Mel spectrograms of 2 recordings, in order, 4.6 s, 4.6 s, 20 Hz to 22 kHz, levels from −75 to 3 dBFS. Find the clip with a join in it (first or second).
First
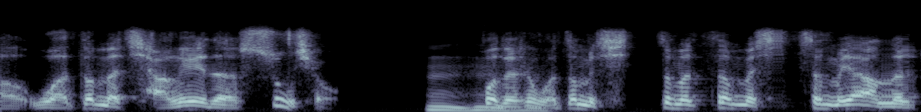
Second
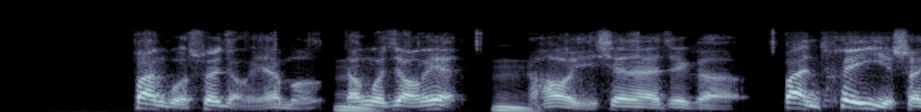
second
